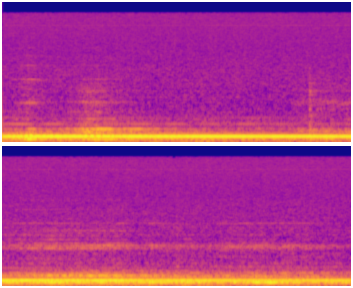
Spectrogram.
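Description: Solo piano: a low bass note or chord rings on under the sustain pedal and slowly fades. A soft higher note enters about four seconds in and rings on with it.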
